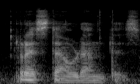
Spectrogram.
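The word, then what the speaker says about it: restaurantes: muchos restantes muchos restantes again with this one it's very similar Toto in the Au we pronounce those separately restantes whereas in English we kind of put all that together or a lot of British English speakers just kind of get rid of it all together restaurants but restantes make sure you pronounce all of that word now it's probably the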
